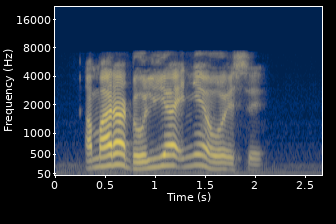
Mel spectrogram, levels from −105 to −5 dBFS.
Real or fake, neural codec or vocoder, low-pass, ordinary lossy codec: fake; codec, 16 kHz, 8 kbps, FunCodec, trained on LibriTTS, 25 frames a second; 7.2 kHz; AAC, 48 kbps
